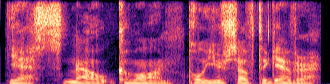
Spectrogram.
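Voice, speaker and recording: A man playing an earnest, determined gentleman who gives commands dramatically, in the manner of an old radio drama. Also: mid-range voice, lively intonation, moderate pace, natural voice. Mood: relieved. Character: urgent, determined gentleman trapped with his manservant.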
